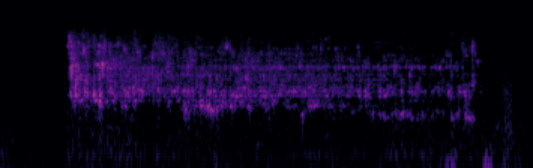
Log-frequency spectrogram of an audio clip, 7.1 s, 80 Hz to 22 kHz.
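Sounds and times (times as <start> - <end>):
water pouring from a big jar at a water communion service: 0.9 - 6.5.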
